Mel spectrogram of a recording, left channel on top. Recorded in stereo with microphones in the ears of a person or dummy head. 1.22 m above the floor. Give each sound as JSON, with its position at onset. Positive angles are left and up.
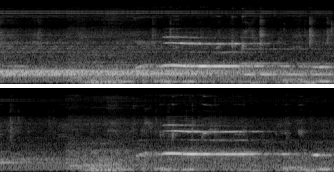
{"t": 0.7, "sound": "a cat meowing", "side_deg": -10, "distance_m": 1.5}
